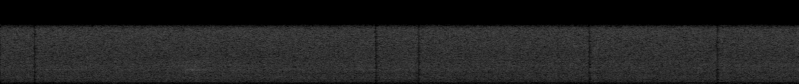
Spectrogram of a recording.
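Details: Steady broadband hiss with a few faint clicks and no animal voices.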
